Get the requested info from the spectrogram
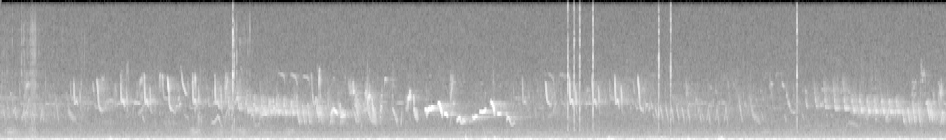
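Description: Several small birds singing and chirping in quick, varied phrases over a steady low rumble, with a few sharp clicks about a third and two-thirds of the way through.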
